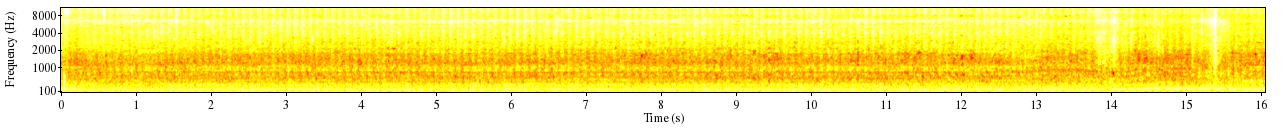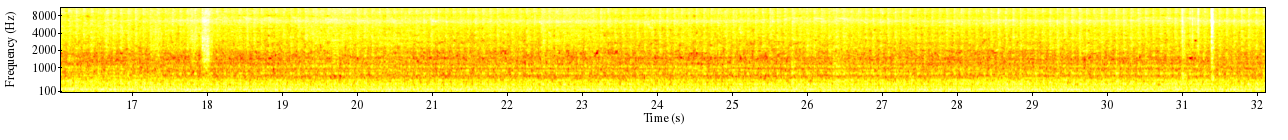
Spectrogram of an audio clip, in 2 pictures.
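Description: Isuzu Elf light truck's diesel engine idling steadily with the engine bay open, run to circulate water through the freshly repaired and refilled radiator and check it for leaks. A few light clicks come about halfway through.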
